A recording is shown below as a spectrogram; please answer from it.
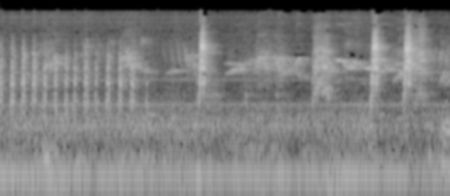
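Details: Tame caged brown-cheeked bulbul (cucak jenggot), singing actively, its song filled with sparrow-like grejaan chatter: a quick run of dry, evenly spaced chirps, then a few sharp, harsh notes and a buzzy rising phrase, over a faint low hum.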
